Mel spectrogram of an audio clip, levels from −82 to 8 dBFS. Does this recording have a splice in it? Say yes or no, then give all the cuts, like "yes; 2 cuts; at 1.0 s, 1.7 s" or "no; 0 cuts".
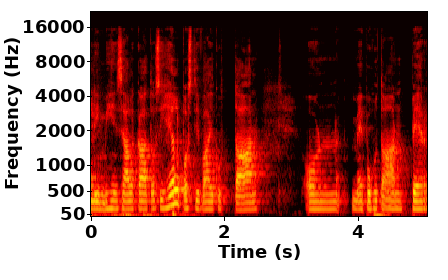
yes; 1 cut; at 3.8 s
